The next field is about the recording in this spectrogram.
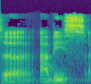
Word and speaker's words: Abis: We worked with Marco Abis, who was Abis, I believe is the correct pronunciation.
